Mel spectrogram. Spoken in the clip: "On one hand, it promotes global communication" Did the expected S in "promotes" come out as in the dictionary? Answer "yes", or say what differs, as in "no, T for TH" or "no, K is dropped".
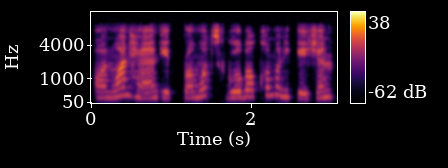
yes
